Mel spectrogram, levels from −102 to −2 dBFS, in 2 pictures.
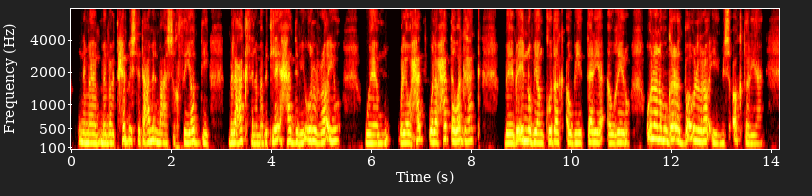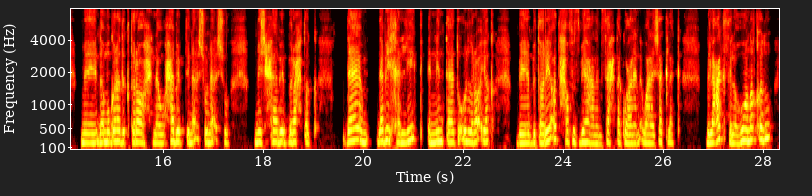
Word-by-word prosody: إن 210 -3 +1
ما 195 -1 0
ما 195 0 -1
ما 195 +1 -2
بتحبش 240 +4 0
تتعامل 225 0 0
مع 200 -1 -3
الشخصيات 210 +3 0
دي، 195 -1 -6 0.4
بالعكس 210 +2 +1
لمّا 185 0 -4
بتلاقي 235 +7 -1
حد 230 -3 +2
بيقول 230 +2 +1
رأيُه 235 +4 0 0.5
و 195 0 +3 0.6
ولو 200 0 +1
حد 265 +7 +1
ولو 215 -1 +2
حتى 275 +1 +1
واجهك 235 +1 -1 0.5
ب 195 - +2
بإنه 235 -1 +4
بينقدك 215 +1 0
أو 205 -1 +1
بيتريّق 205 +2 0
أو 195 -1 -1
غيرُه، 205 0 -1 0.3
قُل 285 - +4
له 280 - +5
أنا 265 -1 +4
مجرّد 245 -3 +2
باقول 245 0 +1
رأيي 200 -5 -3
مش 190 +1 -2
أكتر 185 -1 -3
يعني، 180 0 -8 0.5
م 200 -1 0
ده 205 0 +1
مجرد 220 +1 +2
اقتراح، 210 -2 0
لو 190 0 -2
حابب 220 0 +3
تناقشُه 215 +1 -1
ناقشُه، 210 -1 -3 0.5
مش 210 +1 +3
حابب 220 -2 +3
براحتك، 220 +1 -1 0.6
ده 230 -1 +2 0.2
ده 220 +1 +2
بيخليك 230 +2 0
إن 200 0 +2
أنت 225 0 +1 0.2
تقول 225 -2 +1
رأيك 225 +1 0 0.5
ب 195 0 0
بطريقة 200 +7 +1
تحافظ 230 -5 0
بيها 215 0 +3
على 185 -3 -4
مساحتك 215 +3 0
وعلى 190 0 -1
وعلى 195 -3 -1
شكلك، 205 -1 -3 0.5
بالعكس 205 +3 +3
لو 190 -2 -1
هو 240 +6 +4
نقدُه، 265 +4 +2
215 Hz, 145 wpm, -23 LUFS, 200-235 Hz, 0.6 s, له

